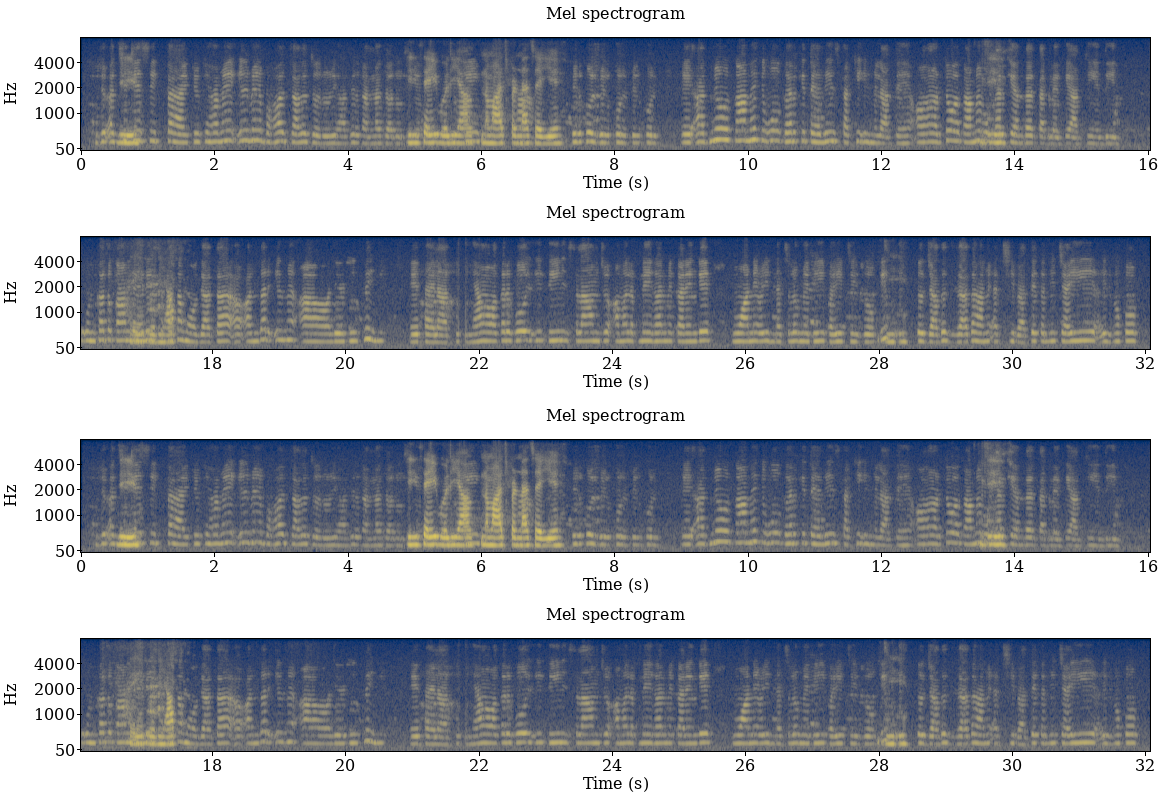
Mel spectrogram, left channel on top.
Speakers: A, on the left; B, on the right.
A: جو اچھی
B: جی
A: چیز سیکھتا ہے کیونکہ ہمیں علم میں بہت زیادہ ضروری حاصل کرنا ضرو ری
B: جی
A: ہے
B: صحیح بولیے
A: کیونکہ
B: آپ نماز پڑھنا
A: ہاں
B: چاہیے
A: پھر بالکل بالکل بالکل یہ آدمیوں کا کام ہے کہ وہ گھر کے دہلیز تک ہی علم لاتے ہیں عورتوں کا کام ہے وہ
B: جی
A: گھر کے اندر تک لے کے آتی ہیں دین تو ان کا تو کام
B: صحیح
A: دہلیئز
B: بولیے
A: سے ختم
B: آپ
A: ہو جاتا ہے اور اندر علم ا لیڈیز ہی یہ پھیلاتی اگر وہ دین اسلام جو عمل اپنے گھر میں کریں گے وہ آنے والی نسلوں میں بھی وہی چیز ہوگی
B: جی
A: تو زیادہ سے زیادہ ہمیں اچھی باتیں کرنی چاہیے علموں کو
